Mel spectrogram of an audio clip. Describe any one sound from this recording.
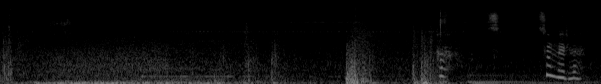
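Footsteps tread on grass.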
